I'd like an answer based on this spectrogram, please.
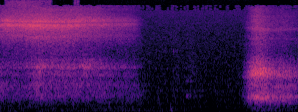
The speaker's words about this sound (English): take a deep breath on the count of three, okay?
